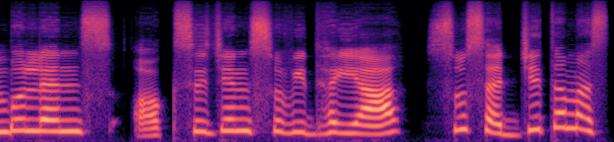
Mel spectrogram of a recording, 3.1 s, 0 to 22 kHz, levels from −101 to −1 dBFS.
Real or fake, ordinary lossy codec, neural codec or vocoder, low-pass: fake; none; autoencoder, 48 kHz, 32 numbers a frame, DAC-VAE, trained on Japanese speech; none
